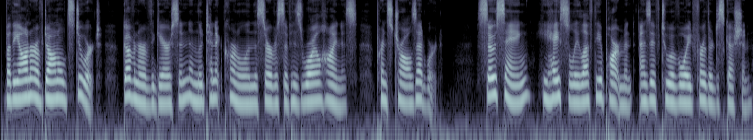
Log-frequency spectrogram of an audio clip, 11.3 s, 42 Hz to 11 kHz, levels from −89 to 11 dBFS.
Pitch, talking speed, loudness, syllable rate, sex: 195 Hz, 190 wpm, -18 LUFS, 6.1 syllables/s, female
